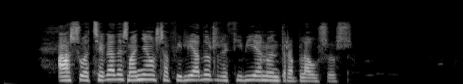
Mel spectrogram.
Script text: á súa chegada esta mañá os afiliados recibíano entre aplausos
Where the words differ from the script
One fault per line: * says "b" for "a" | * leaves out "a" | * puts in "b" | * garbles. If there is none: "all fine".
* leaves out "esta"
